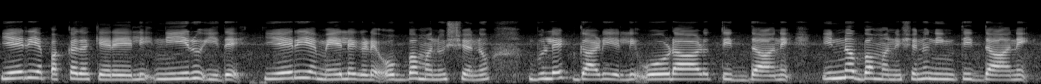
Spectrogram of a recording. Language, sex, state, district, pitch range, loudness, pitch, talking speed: Kannada, female, Karnataka, Bangalore, 230-265 Hz, -14 LUFS, 245 Hz, 85 wpm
